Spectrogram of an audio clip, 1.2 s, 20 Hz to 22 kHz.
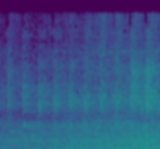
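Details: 2016 Ford E-450 5.4L V8 with code P0301, idling with a low hum and an uneven, slightly stumbling beat; a cylinder 1 misfire from suspected low compression.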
